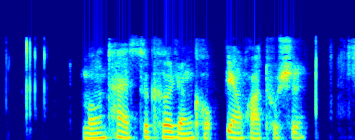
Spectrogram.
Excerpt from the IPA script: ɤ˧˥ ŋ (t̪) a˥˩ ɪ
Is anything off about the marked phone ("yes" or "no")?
yes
